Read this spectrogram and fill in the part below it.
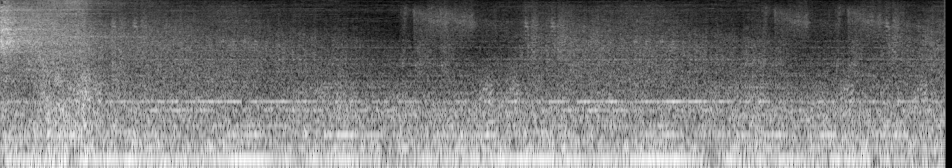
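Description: A soft, triumphant tune plays steadily.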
